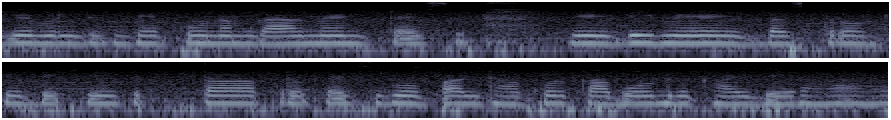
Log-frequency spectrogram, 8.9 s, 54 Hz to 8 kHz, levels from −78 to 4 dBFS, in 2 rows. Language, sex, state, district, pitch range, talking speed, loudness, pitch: Hindi, male, Bihar, Bhagalpur, 185-195 Hz, 135 wpm, -34 LUFS, 190 Hz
